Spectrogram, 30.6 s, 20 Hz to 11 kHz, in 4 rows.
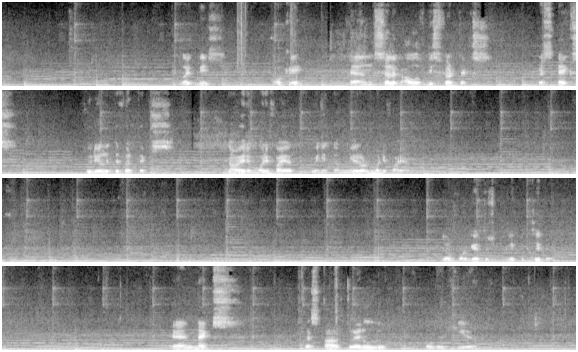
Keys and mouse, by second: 2.6 click, 4.3 Escape, 5.0 click, 5.3-6.4 drag, 7.1 x, 13.1-18.6 drag, 22.2 click, 24.3 `, 27.2 ctrl+r, 30.3 Escape.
